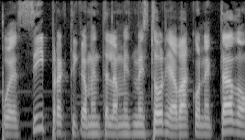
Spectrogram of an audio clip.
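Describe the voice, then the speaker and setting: On a very clean recording with a silent background, a man with a Mexican accent speaks with fairly even intonation. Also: dry, close sound with no echo. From Mexico. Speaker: YouTuber and podcaster. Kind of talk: casual chat.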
